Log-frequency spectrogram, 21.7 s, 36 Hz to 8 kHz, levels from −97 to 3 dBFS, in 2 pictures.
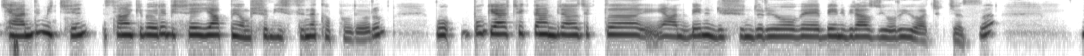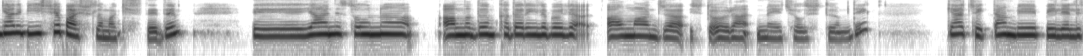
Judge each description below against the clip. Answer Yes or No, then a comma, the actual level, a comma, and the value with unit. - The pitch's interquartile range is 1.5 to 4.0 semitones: Yes, average, 3.5 semitones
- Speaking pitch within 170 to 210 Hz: No, very high, 265 Hz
